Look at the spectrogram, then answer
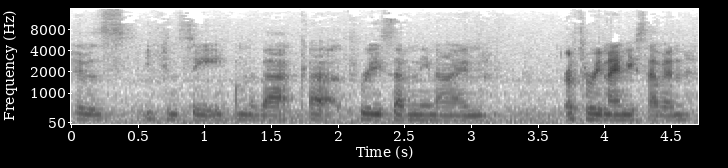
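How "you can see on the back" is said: ordinary talk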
